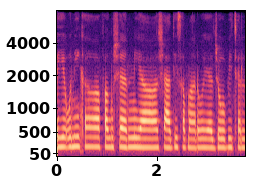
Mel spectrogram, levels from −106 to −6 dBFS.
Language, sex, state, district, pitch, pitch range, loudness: Hindi, female, Haryana, Jhajjar, 185 Hz, 180-195 Hz, -18 LUFS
